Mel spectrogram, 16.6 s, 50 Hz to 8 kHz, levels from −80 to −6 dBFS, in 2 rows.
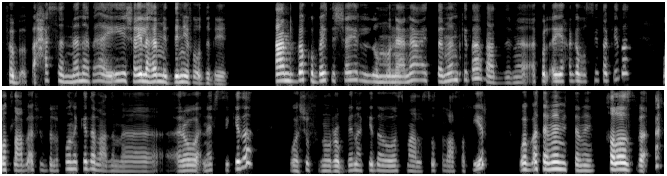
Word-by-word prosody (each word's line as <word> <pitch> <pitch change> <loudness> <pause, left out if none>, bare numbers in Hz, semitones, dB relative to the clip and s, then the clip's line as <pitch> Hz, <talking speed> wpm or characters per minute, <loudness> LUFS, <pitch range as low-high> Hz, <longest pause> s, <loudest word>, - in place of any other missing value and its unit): فبابقى - - -4
حاسة 260 -2 -4
إن 205 0 -4
أنا 240 +1 0
بَقى 235 +1 -6
إيه 250 +2 0
شايلة 225 -2 +7
هَم 225 -1 +4
الدنيا 205 0 +5
فوق 195 - -5
دماغي. 140 -6 -10 0.6
أعمِل 250 0 +9
بَقى 270 +3 +4
كوباية 255 -1 +2
الشاي 265 +2 -4
اللي 230 -4 -6
أم 205 0 -2
نعناع 265 +6 0
التمام 255 +1 -2
كده 285 +5 -3
بعد 185 - -7
ما 185 +1 -11
آكل 485 - -3
أي 235 0 +3
حاجة 250 +1 -3
بسيطة 255 +3 -9
كده، - - -7 0.4
وأطلع 210 -3 -3
بَقى - - -8
في - - -28
البلكونة 195 +5 -6
كده 245 0 -3
بعد 195 -4 -11
ما 165 -1 -13 0.4
أرَوّق 185 +2 -3
نَفْسي 205 - -13
كده، 460 -1 +2 0.4
وأشوف 175 +2 -10
نور 180 -1 -8
ربنا 190 +3 -5
كده، 190 -2 -7
وأسمع 180 -1 -8
لصوت 160 - -16
العصافير، - - -6 0.4
وأبقى 225 +2 +2
تمام 240 0 +6
التمام. 190 -5 -5
خلاص 225 -1 +6
بَقى. 180 -1 -3
225 Hz, 175 wpm, -23 LUFS, 190-250 Hz, 0.6 s, أعمِل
